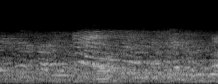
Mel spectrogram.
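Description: Speech: several voices talking over one another, with no single clear speaker.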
